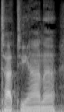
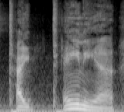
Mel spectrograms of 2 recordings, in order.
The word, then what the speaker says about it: Titania: jamil's character on she-hulk i think i said tatiana but it's it's titania i've never heard of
